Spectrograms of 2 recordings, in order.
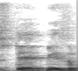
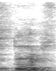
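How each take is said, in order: First: The word is said with two syllables. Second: The word is said with one syllable. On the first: This is how many other people say it. "कई लोग उसे स्टेपीज बोलते हैं" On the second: This is the pronunciation the speaker chooses to use. "मैं pronunciation यहाँ पे स्टेप्स जो है वो करने वाला हूँ"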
